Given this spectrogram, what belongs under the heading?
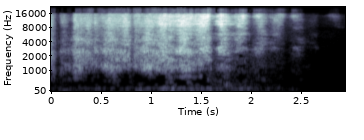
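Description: Sandpaper rubs briskly back and forth over a sheet of laser-cut balsa wood rocket fins, a close, loud scratchy rasp for about two and a half seconds that then stops.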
